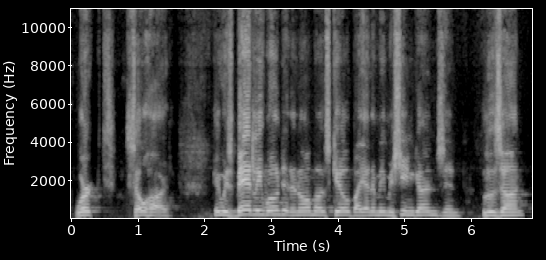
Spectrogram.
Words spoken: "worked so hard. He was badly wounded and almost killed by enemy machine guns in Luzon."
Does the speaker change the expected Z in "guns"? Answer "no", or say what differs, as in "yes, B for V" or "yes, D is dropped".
no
